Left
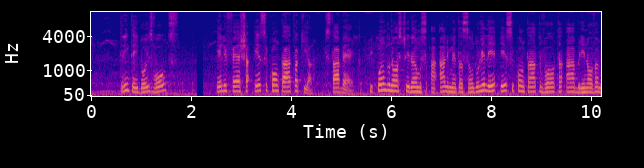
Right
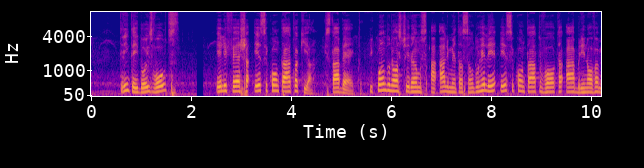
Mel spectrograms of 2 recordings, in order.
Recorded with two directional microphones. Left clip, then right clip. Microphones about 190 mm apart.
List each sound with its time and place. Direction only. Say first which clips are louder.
0.6 s speech: right 11 dB; 35° right (ahead or behind)
2.5 s speech: right 12 dB; 35° right (ahead or behind)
